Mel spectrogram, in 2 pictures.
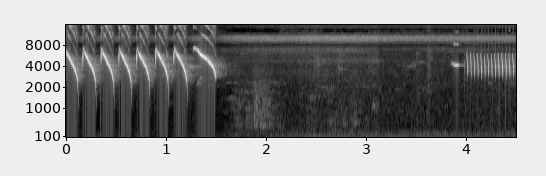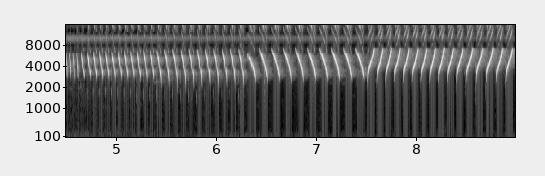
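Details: Canary song for tutoring young canaries: a burst of swooping whistled notes, a short pause with faint background noise, then a long rapid high trill that gradually slows.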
